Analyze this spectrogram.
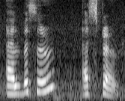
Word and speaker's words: Eleanor Estes: Its pronunciation is like Albasar Esther, and she is the author of your lesson number 5, the 100 dresses.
